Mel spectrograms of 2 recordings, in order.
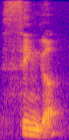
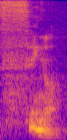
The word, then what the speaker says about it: singer: the word singer singer i've heard this spoken many times with the g being quite strong so singer but in fact it's singer she's a great singer the seventh word on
